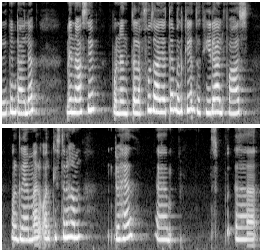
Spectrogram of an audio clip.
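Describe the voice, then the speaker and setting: A Pakistani woman teaching a lesson on pronunciation, reading English points slowly and then explaining them in Urdu. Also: sits high, warm tone.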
